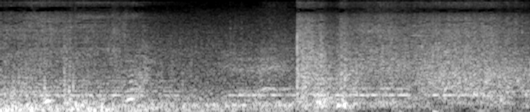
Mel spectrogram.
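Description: A person dives and splashes into water.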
